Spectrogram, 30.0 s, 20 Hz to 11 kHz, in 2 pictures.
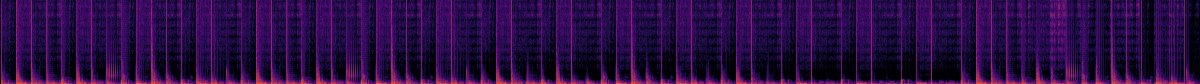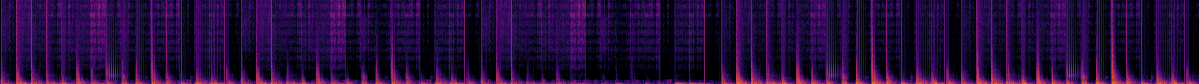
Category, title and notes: Music > Multiple instruments
Short Track #3822 (Industraumatic)
Cyberpunk, Underground, Industrial, Ambient, Games, Horror, Soundtrack, Sci-fi, Noise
